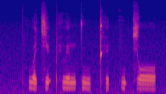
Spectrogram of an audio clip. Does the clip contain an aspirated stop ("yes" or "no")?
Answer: yes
